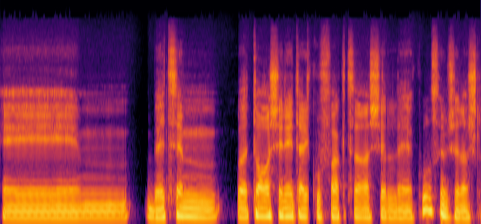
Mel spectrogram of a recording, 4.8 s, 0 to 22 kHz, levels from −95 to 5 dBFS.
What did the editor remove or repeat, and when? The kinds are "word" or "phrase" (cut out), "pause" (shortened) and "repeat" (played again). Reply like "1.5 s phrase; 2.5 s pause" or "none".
3.0 s word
